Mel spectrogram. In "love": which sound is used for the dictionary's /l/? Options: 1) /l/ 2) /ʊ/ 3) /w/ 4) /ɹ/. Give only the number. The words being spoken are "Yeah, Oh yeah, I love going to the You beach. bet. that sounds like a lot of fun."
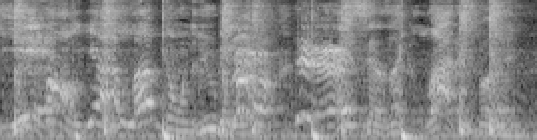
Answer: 1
